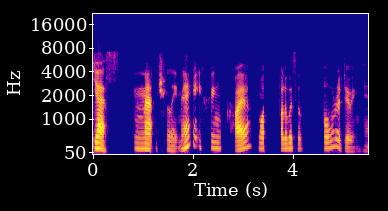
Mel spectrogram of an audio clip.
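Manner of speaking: gracious, mannered, very polite and courteous tone. A player speaking as their character to strangers met on the road: very polite. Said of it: "give like a very polite smile".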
